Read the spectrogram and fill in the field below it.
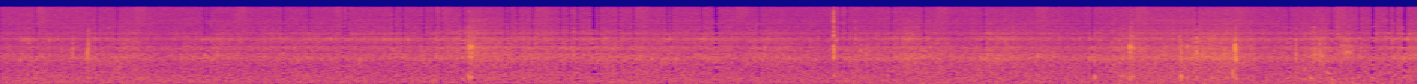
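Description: Water knocks and slaps against a kayak's hull.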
